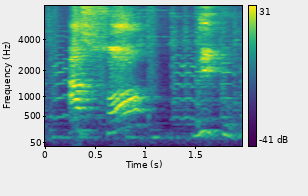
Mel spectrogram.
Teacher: Nggak boleh al-shodiku. Artinya bacaan al-nya hilang, dimasukkan ke dalam siddah. Sehingga bacanya as-shodiku. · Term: samsiyah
